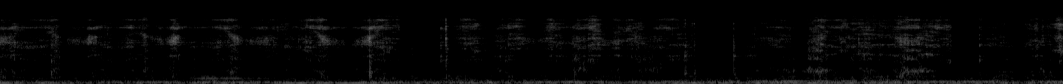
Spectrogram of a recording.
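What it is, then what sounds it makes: Wooden salad spoon rubbed on fork. A solid wooden salad spoon is rubbed flat against a wooden salad fork, making a steady, dry rasping scrape. The strokes are bright and high-pitched over a faint low hum, with a few brief pauses between passes.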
